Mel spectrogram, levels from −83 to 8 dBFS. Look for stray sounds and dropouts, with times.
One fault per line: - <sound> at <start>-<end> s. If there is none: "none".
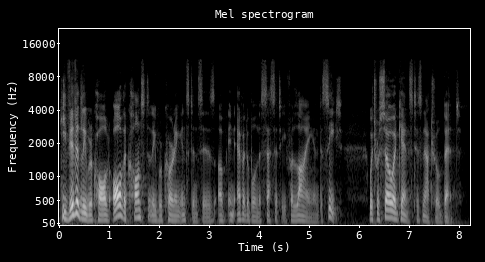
none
